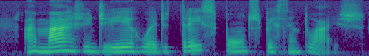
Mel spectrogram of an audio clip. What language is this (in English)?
Portuguese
